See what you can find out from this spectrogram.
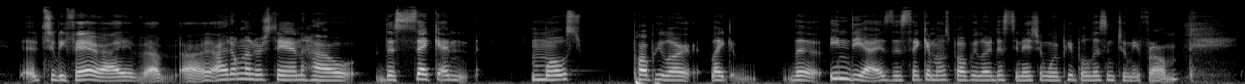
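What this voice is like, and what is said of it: Non-native English accent. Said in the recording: “I'm sorry for the most of my listeners who come from the United States and my accent and the ways that I just kick the dictionary very violently”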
